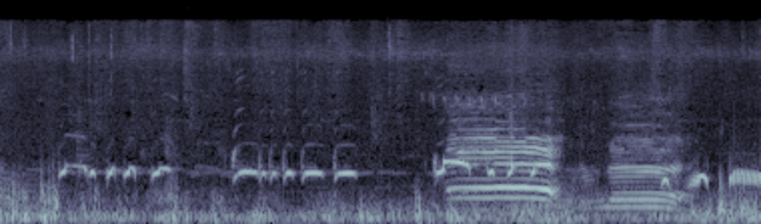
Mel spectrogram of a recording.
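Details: Traditional village farm cows, a herd heading to green grass fields, give two clear drawn-out moos in the second half, preceded by a quick series of repeated honking notes.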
